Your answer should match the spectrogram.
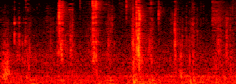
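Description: Spicy curry being eaten, with a few soft, wet chewing bites rising above a steady background hiss. No voices are heard.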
